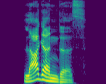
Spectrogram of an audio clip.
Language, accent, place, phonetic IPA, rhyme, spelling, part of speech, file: German, Germany, Berlin, [ˈlaːɡɐndəs], -aːɡɐndəs, lagerndes, adjective, De-lagerndes.ogg
- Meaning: strong/mixed nominative/accusative neuter singular of lagernd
